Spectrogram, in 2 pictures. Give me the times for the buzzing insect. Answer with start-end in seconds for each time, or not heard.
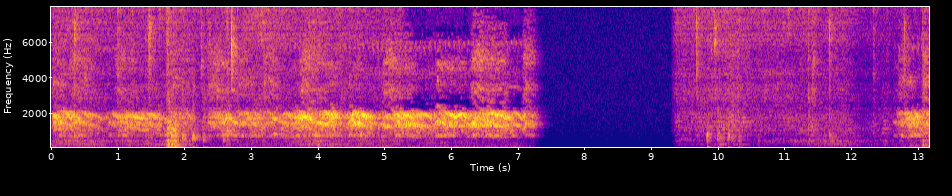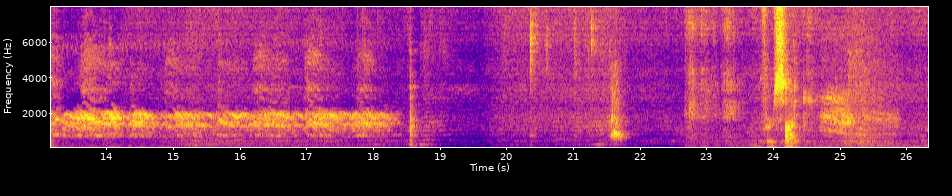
0.0-5.3, 9.3-26.2.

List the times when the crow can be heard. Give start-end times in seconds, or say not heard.
0.0-7.3, 12.6-18.4, 24.5-26.2.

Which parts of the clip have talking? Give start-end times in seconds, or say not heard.
23.8-24.6.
